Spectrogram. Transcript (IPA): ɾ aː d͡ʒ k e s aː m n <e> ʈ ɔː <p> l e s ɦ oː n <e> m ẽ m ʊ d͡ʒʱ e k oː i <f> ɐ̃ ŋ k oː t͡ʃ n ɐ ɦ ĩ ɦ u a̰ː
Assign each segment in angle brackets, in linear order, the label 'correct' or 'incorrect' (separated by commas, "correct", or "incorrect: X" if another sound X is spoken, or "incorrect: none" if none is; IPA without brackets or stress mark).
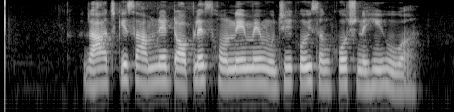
correct, correct, correct, incorrect: s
